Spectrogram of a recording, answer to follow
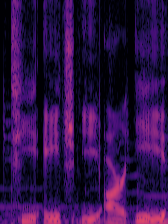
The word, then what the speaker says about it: there: These three words sound completely identical, but they mean totally different things and are spelled differently.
